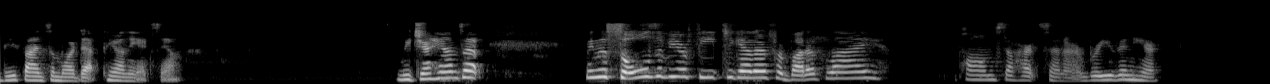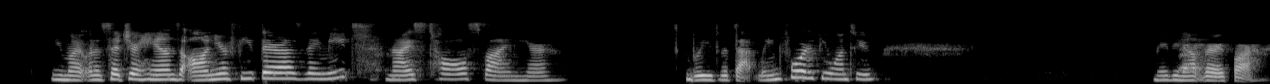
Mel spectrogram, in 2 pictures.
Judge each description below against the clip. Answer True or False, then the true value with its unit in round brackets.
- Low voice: False (230 Hz)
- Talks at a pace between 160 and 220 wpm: False (145 wpm)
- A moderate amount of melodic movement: False (5.9 semitones)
